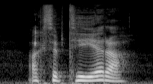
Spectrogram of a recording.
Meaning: to accept, to approve, to receive
- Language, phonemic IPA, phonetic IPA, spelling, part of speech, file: Swedish, /aksɛpˈteːra/, [aksɛpˈtěːra], acceptera, verb, Sv-acceptera.ogg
